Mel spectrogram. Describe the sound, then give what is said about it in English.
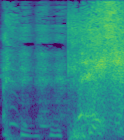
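A single loud human sneeze: a short voiced, wavering build-up followed by a sudden explosive, breathy burst that carries to the end. “I have a sneeze.”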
